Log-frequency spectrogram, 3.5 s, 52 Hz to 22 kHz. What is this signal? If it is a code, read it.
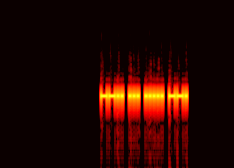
Morse code, heard as a keyed tone, about 41 wpm, 700 Hz. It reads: ZS5G
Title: DXCC-100 Call Signs - 4 Characters - 40wpm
